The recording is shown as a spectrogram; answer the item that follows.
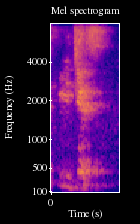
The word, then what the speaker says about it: Phryges: So sorry, the pronunciation is Phryges. For example, this is a French word, so it is pronounced as Phryges.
